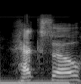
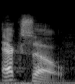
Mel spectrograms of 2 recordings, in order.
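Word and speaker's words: ἕξω: few more this is hex oh heck so notice here it starts in a vowel in this case you have a rough breathing mark hex oh not EXO all right and this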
